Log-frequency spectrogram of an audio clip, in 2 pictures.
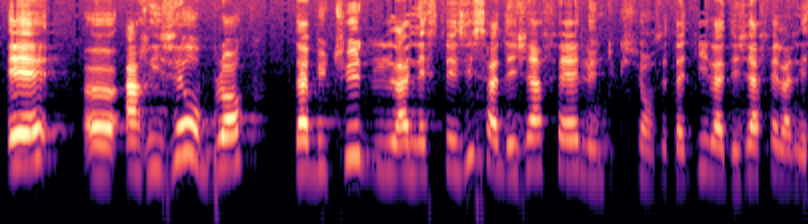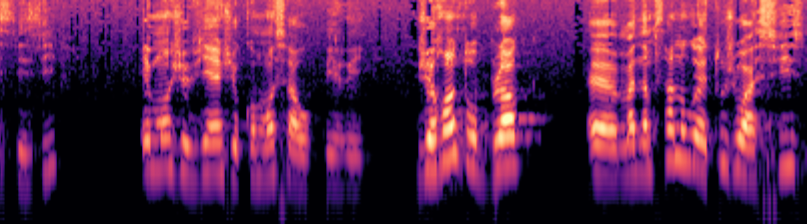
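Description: A woman's voice: medium pitch, a little mellow. Woman doctor, earnest church testimony, acts out the dialogue as she goes. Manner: earnest storytelling, plays out dialogue.

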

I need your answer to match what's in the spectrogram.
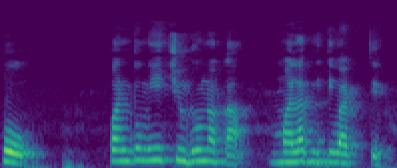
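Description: A woman voicing a timid young wife in an audio story reading, soft-spoken and hesitant, with a fairly high voice. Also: steady tone, slow.

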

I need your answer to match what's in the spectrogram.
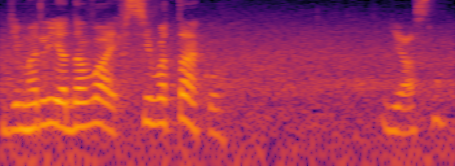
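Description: A young man commenting live on his own football video game match, excitable and bursting into shouts at big moments. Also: high-pitched, moderate pace, a little hiss or hum. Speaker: gaming channel host.

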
